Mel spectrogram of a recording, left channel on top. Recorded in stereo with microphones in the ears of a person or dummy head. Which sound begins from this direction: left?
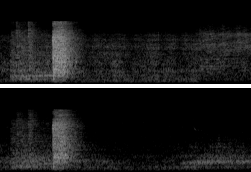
A drawer, at 0.1 s.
